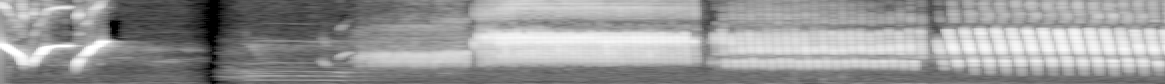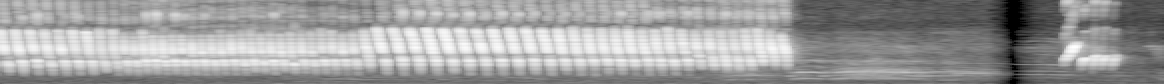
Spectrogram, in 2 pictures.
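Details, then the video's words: Canary delivering a long rolling song used as a lure for young birds: brief chirps, then sustained buzzy high trills in blocks with short breaks, ending in a few sharp chirps. "Kenari gacor NGEROL PANJANG cocok untuk PANCINGAN KENARI PAUD bikin BURUNG KENARI GACOR PANJANG"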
